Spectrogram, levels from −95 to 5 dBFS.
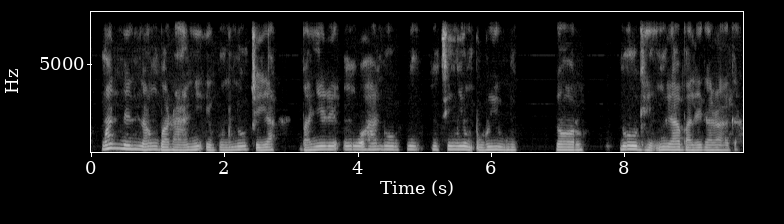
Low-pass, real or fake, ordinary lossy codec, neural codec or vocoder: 7.2 kHz; fake; none; vocoder, 22.05 kHz, 80 mel bands, HiFi-GAN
